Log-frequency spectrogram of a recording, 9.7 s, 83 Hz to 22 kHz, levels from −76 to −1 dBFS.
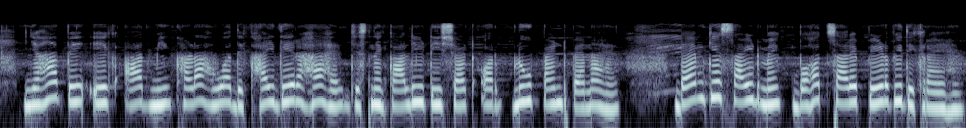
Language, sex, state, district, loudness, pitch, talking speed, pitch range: Hindi, female, Rajasthan, Nagaur, -17 LUFS, 240 Hz, 185 wpm, 225-260 Hz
